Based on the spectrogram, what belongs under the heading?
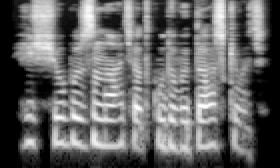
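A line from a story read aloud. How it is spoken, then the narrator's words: Sighing. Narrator (Russian): вздохнула Лиза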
